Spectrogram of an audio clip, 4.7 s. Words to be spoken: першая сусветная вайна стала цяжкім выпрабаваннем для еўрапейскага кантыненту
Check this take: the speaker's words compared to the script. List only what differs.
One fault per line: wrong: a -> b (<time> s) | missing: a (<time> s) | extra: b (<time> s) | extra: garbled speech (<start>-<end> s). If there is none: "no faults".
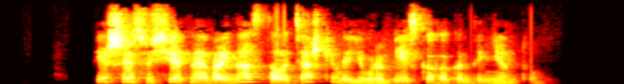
missing: выпрабаваннем (2.5 s)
